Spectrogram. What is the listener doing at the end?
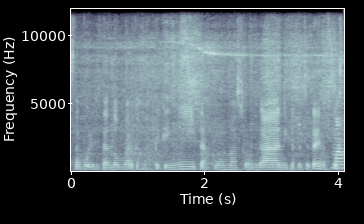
taking over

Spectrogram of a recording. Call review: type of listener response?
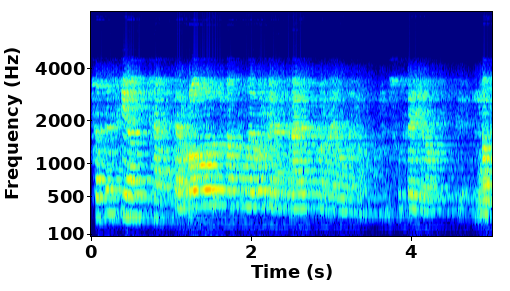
listening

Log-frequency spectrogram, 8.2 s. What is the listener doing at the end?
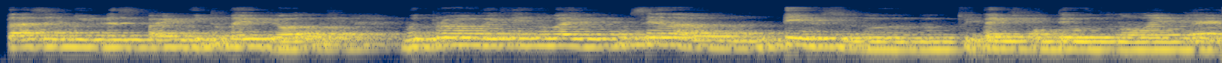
taking over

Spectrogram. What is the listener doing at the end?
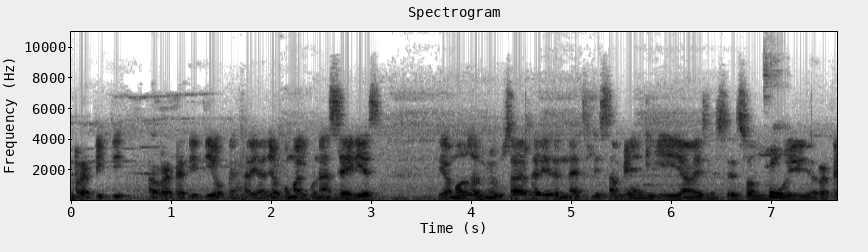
listening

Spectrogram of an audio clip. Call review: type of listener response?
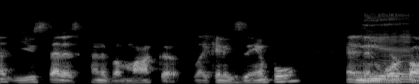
listening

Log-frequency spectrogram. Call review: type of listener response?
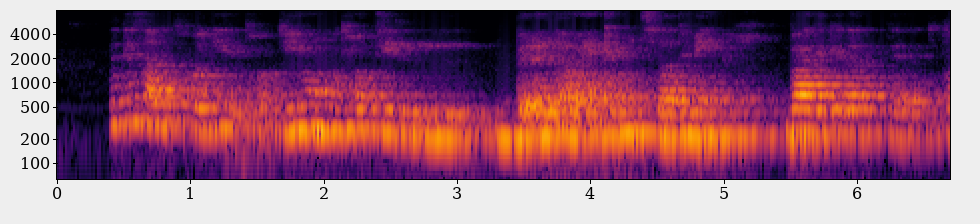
listening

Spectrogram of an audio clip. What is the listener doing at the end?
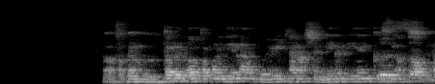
taking over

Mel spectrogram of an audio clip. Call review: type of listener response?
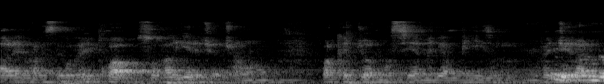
taking over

